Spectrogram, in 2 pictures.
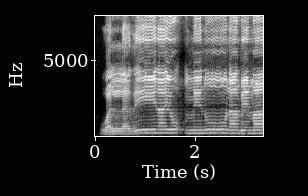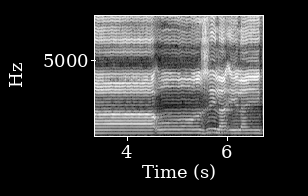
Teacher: والذین میں ذال باریک پڑی جائے گی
